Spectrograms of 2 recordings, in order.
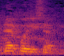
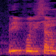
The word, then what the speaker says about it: preposition: ठीक है, सो parts of speech का अगला जो पार्ट है वो है प्रेपोजिशन। इसका प्रोनाउंसिएशन को हम लोग जरा सा देखेंगे। बहुत सारे लोग इसको प्रीपोजिशन बोलते हैं, लेकिन वो ना होके प्रेपोजिशन बोलते हैं।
